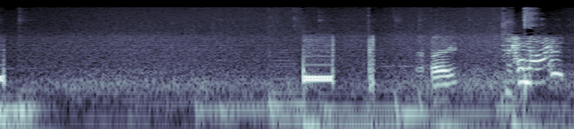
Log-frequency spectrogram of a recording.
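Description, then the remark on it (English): A few short electronic keypad beeps from a phone being dialed for a third call, fairly loud after a quiet stretch, followed by brief warbling electronic chirps. “That's two calls made. Let's try number three.”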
